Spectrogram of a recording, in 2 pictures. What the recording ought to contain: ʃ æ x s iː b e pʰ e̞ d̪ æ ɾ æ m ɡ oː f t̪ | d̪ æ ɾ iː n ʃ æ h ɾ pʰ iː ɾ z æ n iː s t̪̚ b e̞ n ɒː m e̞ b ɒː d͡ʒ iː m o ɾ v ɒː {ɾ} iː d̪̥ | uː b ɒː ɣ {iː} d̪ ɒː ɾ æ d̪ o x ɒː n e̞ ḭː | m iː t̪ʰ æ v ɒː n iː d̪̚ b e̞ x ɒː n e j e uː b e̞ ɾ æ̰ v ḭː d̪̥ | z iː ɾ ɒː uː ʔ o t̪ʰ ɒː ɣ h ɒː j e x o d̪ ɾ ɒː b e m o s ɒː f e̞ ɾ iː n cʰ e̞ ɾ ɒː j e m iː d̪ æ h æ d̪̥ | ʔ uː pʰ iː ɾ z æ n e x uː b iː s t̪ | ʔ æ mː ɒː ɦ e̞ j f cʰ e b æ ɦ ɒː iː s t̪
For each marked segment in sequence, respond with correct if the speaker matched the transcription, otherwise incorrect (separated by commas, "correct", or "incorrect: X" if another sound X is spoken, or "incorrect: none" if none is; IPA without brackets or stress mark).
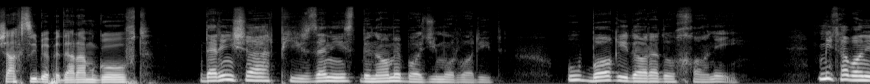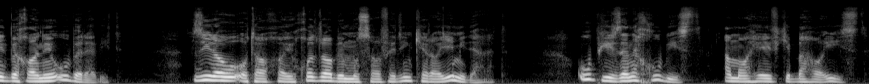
correct, correct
